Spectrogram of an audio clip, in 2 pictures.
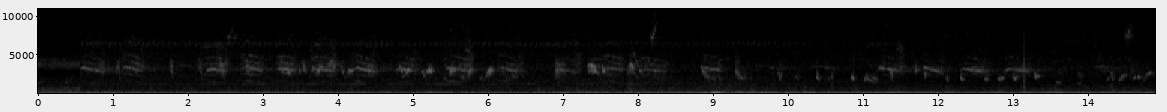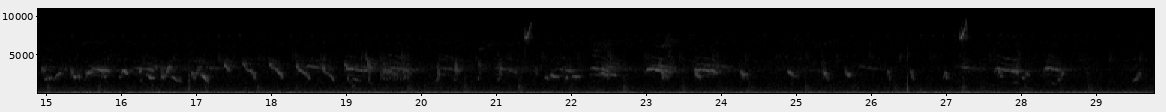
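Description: Birds chirping continuously, many short quick calls overlapping, over a low background rumble. A single thump sounds about nine seconds in.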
